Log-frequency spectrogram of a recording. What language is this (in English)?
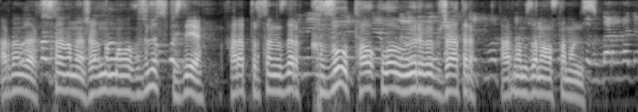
Kazakh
